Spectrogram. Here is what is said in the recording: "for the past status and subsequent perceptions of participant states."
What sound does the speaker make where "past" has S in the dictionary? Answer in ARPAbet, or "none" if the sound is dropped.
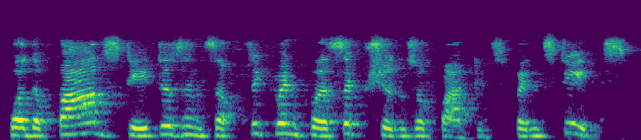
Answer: none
